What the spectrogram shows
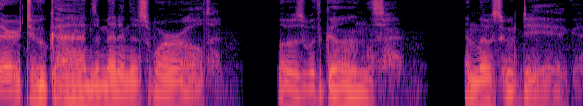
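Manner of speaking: put-on gravelly cowboy voice. Comparing a game character's voice, imitating Clint Eastwood. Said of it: "'cause Clinton is like".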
